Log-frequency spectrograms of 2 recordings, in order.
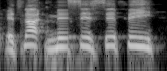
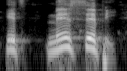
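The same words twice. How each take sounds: First: "Mississippi" said the long way, four syllables; "Mississippi" with every syllable, higher and set apart; wrong pronunciation. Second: "Mississippi" clipped short as miss-sippi; "Mississippi" run together in the local way; right pronunciation. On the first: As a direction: say "Mississippi" as mis-sis-sip-pi, the wrong way. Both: Shown as a demonstration. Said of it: "Notice that is two syllables".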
